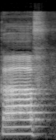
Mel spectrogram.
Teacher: লাগিয়ে উচ্চারিত হয় কফ কফ কাফ তারপর দেখুন কাফ জিভের গোড়া হতে একটু সামনে বাড়িয়ে উপরের তালুর সাথে লাগিয়ে উচ্চারিত হয় জীভের গোড়া হতে একটু সামনে বাড়িয়ে উপরের তালুর সাথে লাগিয়ে উচ্চারিত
